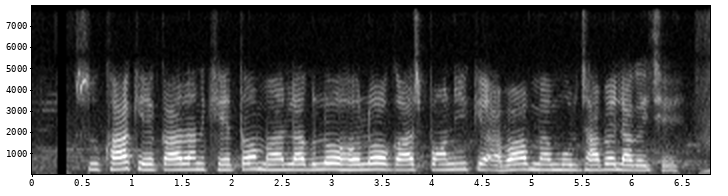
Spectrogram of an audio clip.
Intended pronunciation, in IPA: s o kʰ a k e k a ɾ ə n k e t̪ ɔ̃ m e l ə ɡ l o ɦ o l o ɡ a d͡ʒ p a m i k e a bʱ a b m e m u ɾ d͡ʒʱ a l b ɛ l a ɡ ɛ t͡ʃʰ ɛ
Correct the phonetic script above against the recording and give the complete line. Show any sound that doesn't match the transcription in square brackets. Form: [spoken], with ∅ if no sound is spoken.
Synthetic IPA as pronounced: s [u] kʰ a k e k a ɾ ə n [kʰ] e t̪ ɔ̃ m e l ə ɡ l o ɦ o l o ɡ a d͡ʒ p a [n] i k e [ə] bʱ a b m e m u ɾ d͡ʒʱ a [∅] b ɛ l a ɡ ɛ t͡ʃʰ ɛ

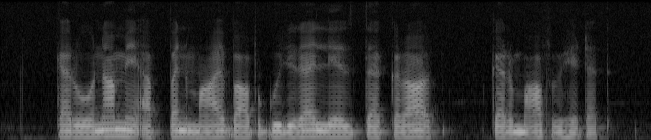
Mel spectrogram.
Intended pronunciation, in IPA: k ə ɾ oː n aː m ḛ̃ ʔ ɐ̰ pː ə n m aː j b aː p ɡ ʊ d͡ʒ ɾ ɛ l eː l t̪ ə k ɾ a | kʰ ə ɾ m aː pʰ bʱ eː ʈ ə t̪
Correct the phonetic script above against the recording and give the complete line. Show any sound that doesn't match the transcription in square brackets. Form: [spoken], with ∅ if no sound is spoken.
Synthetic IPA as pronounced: k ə ɾ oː n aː m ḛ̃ ʔ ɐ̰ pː ə n m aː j b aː p ɡ ʊ d͡ʒ ɾ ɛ l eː l t̪ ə k ɾ a | [k] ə ɾ m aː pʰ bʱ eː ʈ ə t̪

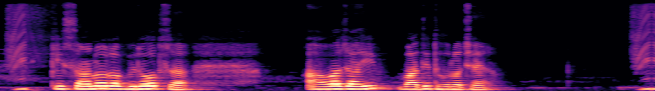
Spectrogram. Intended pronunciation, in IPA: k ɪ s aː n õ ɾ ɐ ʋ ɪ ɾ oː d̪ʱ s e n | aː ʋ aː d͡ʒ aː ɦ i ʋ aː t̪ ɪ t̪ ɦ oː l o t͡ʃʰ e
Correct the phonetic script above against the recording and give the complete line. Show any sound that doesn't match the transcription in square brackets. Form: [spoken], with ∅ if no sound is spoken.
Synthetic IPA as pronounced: k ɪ s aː n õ ɾ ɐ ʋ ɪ ɾ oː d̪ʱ s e [∅] | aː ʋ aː d͡ʒ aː ɦ i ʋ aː [d̪] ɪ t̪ ɦ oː l o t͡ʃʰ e

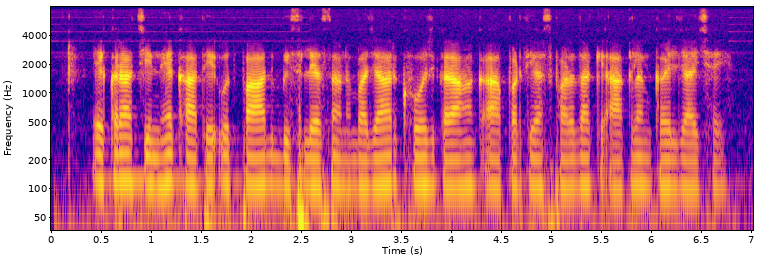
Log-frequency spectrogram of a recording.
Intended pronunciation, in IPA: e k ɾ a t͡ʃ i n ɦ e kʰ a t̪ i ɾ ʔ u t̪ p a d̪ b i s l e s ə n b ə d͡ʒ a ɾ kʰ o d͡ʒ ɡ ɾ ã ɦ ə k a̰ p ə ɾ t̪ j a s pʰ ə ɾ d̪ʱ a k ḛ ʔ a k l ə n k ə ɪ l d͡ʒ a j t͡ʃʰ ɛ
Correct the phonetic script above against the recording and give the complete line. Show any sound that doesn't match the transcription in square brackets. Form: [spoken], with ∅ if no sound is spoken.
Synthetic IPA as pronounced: e k ɾ a t͡ʃ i n ɦ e kʰ a t̪ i ɾ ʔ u t̪ p a d̪ b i s l e s ə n b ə d͡ʒ a ɾ kʰ o d͡ʒ ɡ ɾ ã ɦ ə k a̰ p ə ɾ t̪ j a s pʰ ə ɾ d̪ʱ a k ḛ ʔ a k l ə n k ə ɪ l d͡ʒ a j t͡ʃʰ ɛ

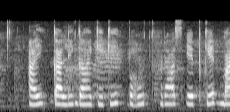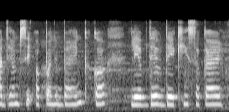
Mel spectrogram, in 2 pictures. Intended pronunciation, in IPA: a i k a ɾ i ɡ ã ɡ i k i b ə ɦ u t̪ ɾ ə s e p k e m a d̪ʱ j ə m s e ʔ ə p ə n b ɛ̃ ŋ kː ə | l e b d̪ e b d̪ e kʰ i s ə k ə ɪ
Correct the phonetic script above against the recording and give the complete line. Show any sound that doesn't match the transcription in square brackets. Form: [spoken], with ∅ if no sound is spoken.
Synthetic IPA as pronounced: a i k a [l] i ɡ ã [k] i k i b ə ɦ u t̪ ɾ [a] s e p k e m a d̪ʱ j ə m s e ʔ ə p ə n b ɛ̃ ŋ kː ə | l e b d̪ e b d̪ e kʰ i s ə k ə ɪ

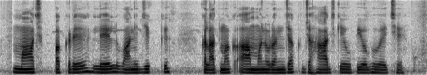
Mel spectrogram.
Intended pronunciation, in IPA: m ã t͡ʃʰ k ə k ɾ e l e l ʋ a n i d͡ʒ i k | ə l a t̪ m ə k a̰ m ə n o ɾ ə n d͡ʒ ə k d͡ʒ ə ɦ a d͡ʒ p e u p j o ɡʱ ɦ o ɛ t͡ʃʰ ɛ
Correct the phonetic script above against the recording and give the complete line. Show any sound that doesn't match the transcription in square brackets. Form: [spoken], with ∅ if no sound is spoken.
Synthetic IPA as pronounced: m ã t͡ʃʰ [p] ə k ɾ e l e l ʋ a n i d͡ʒ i k | ə l a t̪ m ə k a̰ m ə n o ɾ ə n d͡ʒ ə k d͡ʒ ə ɦ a d͡ʒ [k] e u p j o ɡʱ ɦ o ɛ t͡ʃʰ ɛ

